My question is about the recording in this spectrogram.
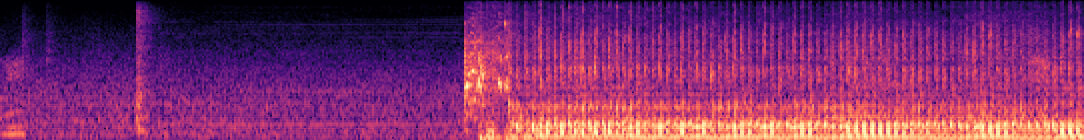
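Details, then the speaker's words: Vehicle on a newly tuned VForce John ECU, cat cored, muffler removed, first fire: quiet, then loud raspy pulsing unmuffled idle, a little uneven; rough because of the new ECU on first start. "yeah this is the first fire so it's going to sound kind of rough because it's on the new uh ecu"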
